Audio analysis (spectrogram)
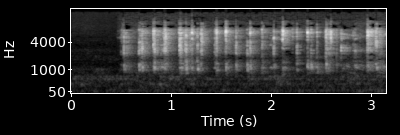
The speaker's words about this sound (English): Who's that clacking away on their keyboard?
